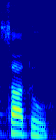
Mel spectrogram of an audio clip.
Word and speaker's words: साधु: है उसके बाद साधु अब साधु में हम बड़े उ की साउंड को लिखेंगे तो गलत हो जाएगा क्योंकि हम साधु में ध उ की मात्रा को जल्दी से बोलते हैं साधु तो धा पे छोटे ऊ की साउंड है उसके बाद है अगला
